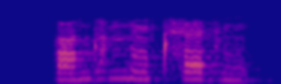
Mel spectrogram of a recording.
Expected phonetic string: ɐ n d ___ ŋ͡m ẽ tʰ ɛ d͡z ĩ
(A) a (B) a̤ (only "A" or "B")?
B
